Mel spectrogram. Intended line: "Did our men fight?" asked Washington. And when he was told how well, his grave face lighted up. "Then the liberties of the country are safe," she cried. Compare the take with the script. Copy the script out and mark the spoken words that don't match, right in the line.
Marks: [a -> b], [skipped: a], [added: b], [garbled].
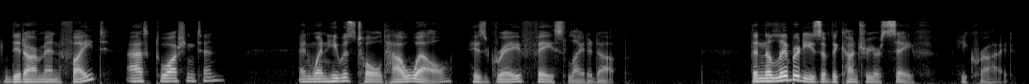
"Did our men fight?" asked Washington. And when he was told how well, his grave face lighted up. "Then the liberties of the country are safe," [she -> he] cried.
